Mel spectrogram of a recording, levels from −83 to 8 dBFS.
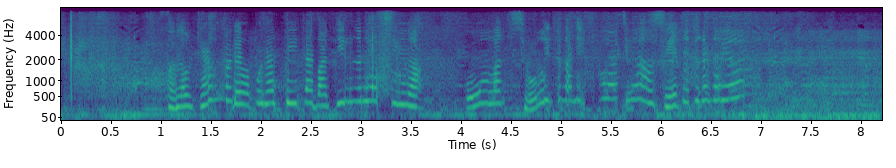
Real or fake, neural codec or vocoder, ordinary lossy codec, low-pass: fake; codec, 16 kHz in and 24 kHz out, 0.6 kbps, FireRedTTS-2 codec; none; 7.2 kHz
